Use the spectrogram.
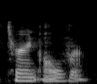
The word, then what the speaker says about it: turnover: We have three distinct sounds for this particular word. First, turn. Turn, as in like burn. So turn, turn. It's not torn, it's also not turn, but it's turn.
